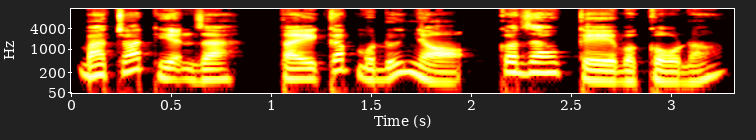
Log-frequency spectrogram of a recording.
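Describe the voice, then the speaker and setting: A man narrating a crime audiobook in a steady, dramatic way. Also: mid-range voice, moderate pace, dry recording, clean studio sound.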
